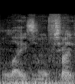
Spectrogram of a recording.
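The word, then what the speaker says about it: leitmotif: Motif, is that how you say it? L-E-I-T. Light motif. Some French shit.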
